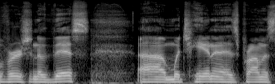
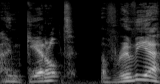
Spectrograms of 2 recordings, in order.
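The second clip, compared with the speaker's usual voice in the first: put-on slow, deliberate speech in a Scottish accent; 2 semitones higher, 8 dB quieter than usual. Discussing voicing Geralt like the audiobooks, the speaker tries it: Geralt with Scottish accent. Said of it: "Why was he Scottish in the audiobooks?".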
